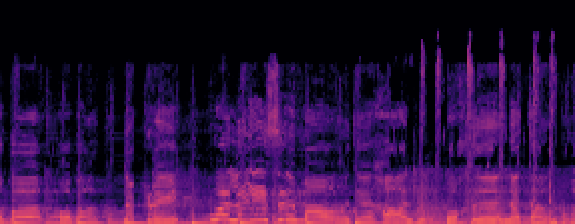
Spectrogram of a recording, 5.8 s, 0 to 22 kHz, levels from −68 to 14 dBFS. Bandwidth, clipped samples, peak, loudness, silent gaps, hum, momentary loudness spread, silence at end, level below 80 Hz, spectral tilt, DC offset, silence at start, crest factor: 19.5 kHz; under 0.1%; -6 dBFS; -18 LUFS; none; none; 4 LU; 0 s; -26 dBFS; -5 dB/octave; under 0.1%; 0 s; 12 dB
